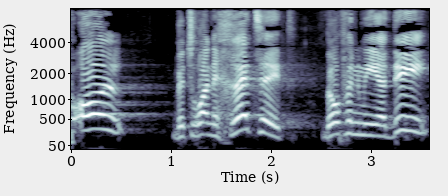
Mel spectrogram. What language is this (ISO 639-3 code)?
heb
